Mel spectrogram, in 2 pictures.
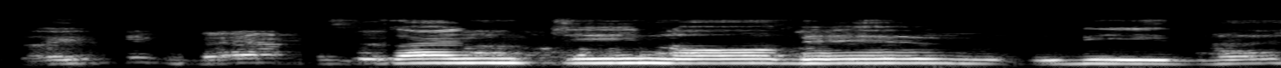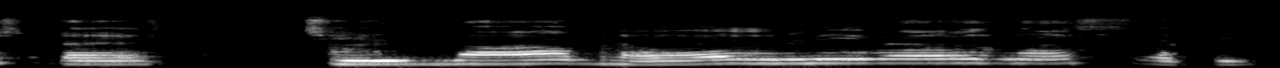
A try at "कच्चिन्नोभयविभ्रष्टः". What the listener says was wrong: आपने कंचिन्नो बोला, कंचिन्नो नहीं है, कच्चिन्नो भय विभ्रष्ट। कच्चिन्नो भय विभ्रष्ट।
